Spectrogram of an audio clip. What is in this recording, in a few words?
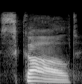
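"scald" US English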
